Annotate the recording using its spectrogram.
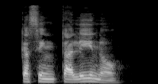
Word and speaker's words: kasing talino: Word for word, it's kasing talino ng panganay ang bunso. Kasing talino ng panganay ang bunso.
